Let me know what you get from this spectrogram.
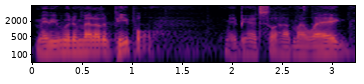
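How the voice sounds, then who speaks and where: A man acts out a wounded, self-doubting man in a screenplay drama. His voice sits a little low with a gravelly fry, and he speaks in a halting, understated way. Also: flat delivery, dark tone. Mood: regretful. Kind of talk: dramatic table read of a screenplay.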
